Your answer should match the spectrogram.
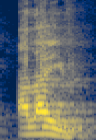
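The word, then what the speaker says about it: alive: इसको एल आई नहीं बोलोगे। क्या बोलोगे? अलाइव।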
